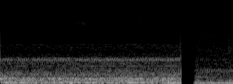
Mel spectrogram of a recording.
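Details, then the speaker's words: Chinese diesel cab heater in a skoolie bus heating up on high: steady even roar over a constant fan hum, no pulsing or sputtering; burning cleanly, glow plug then off, drawing about 2–4 amps. "starts going faster as it starts calling for more heat and hear the jet engine taken off let's start heating up"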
